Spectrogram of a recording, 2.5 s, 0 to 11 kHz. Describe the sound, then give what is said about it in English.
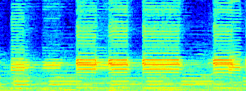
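Several car horns blare together in long, overlapping blasts, pulsing on and off in an uneven rhythm over a steady background of traffic noise, from nearly 100 cars lined up at a protest outside the Hudson County Correctional Facility in New Jersey on Sunday. “Meanwhile, in New Jersey, Never Again Action staged a simultaneous protest on Sunday, with nearly 100 cars lining up outside the Hudson County Correctional Facility, where there are 2 confirmed cases of COVID-19.”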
